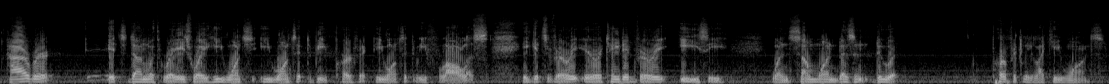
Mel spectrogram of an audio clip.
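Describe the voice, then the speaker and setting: A man's voice: mid-range voice, flat delivery, normal speed, vocal fry, a little mellow, slight background noise. A man in his fifties from West Virginia telling stories as a guest on a radio interview, rambling and restarting his sentences often. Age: 50s. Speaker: guest musician.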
